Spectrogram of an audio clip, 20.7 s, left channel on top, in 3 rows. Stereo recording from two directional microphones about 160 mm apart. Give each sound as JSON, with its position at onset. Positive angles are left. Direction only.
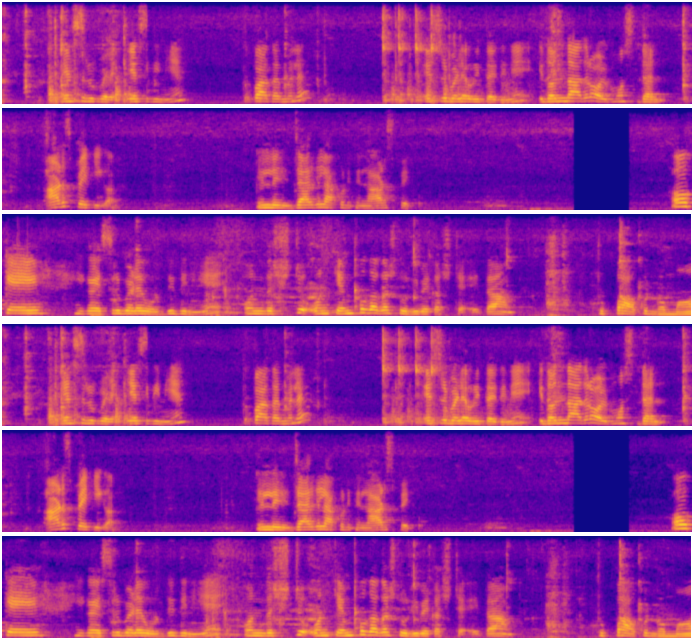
{"t": 0.6, "sound": "a woman's voice", "side_deg": 5}
{"t": 4.2, "sound": "a woman's voice", "side_deg": 0}
{"t": 9.4, "sound": "a woman's voice", "side_deg": 0}
{"t": 13.6, "sound": "a woman's voice", "side_deg": 0}
{"t": 15.4, "sound": "speech", "side_deg": -15}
